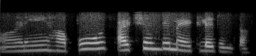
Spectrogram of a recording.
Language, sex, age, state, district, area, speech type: Goan Konkani, female, 30-45, Goa, Bardez, rural, conversation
